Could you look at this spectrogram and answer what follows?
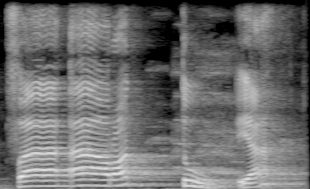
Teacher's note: Disatukan bunda suaranya, tapi huruf dalnya tidak dibaca qalqalah ya. Jangan bapak ibu bacanya fa'aradtu lah ya, tak boleh kayak gitu. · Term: idgham mutajanisain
